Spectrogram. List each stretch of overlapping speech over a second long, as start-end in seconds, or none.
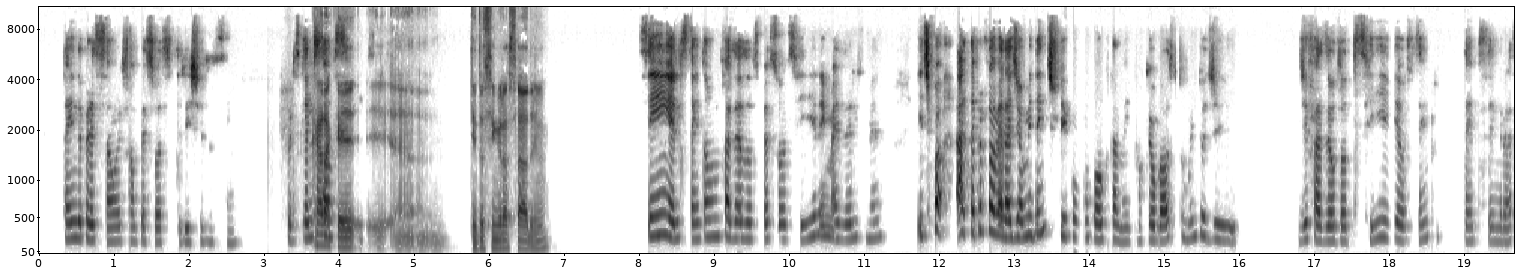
none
